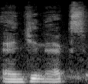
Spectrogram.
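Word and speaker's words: nginx: While it too can operate as a standard web server, the Ninkx pronounced EngineX web server is better known as a reverse proxy server.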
